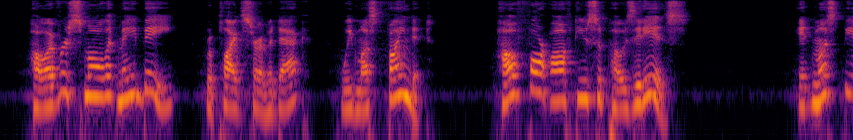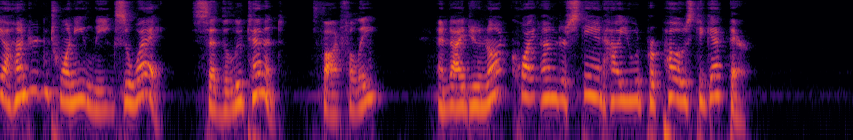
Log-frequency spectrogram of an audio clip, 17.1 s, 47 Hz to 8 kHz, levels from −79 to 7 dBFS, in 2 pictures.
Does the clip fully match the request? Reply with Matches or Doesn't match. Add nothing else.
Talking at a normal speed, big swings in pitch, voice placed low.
Doesn't match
